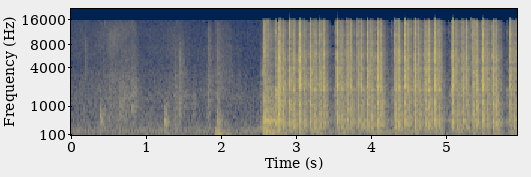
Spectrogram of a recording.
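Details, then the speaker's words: Spirit of 76 pinball with switch P5A blocked open, player unit moved off zero: a few loose clicks, then fast mechanical clatter that keeps going; player unit returns to zero but score motor runs on and game won't reset. "so the player unit went around to position zero and then the score motor continued to run and nothing else happened"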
